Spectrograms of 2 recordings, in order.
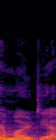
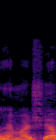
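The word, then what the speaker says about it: hamartia: क्या कहा जाता है इमर्टिया कहा जाता है कुछ लोग हेमिसिया भी बोलते हैं लेकिन हमारे यहां सही शब्द है मतलब स्पेलिंग वही है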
